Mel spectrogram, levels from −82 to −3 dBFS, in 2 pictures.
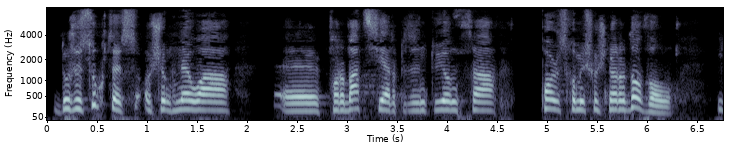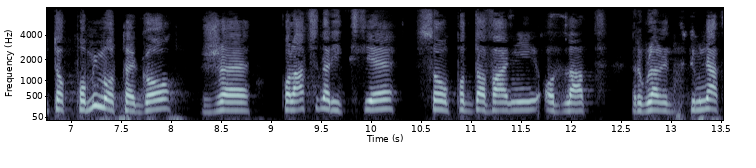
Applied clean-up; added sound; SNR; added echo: neural mask model Resemble Enhance denoiser.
